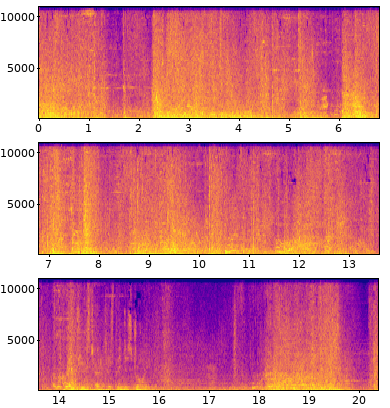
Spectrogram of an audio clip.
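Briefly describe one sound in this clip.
Magic spells whoosh and crackle in quick bursts.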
